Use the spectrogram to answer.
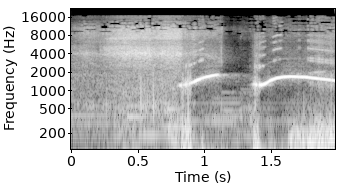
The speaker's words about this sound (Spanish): deja que tus labios se separen y haz un silbido exhalando completamente por la boca.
